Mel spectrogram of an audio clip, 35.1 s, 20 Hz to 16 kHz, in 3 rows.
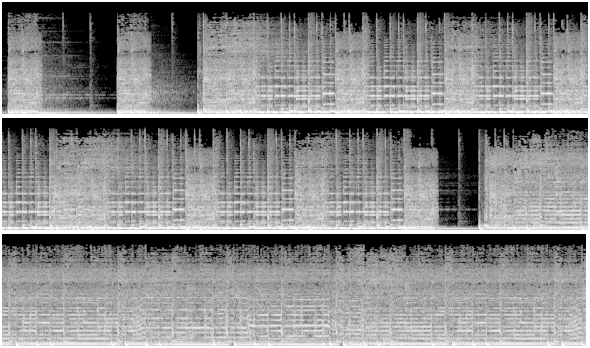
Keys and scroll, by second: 0.0-1.1 typing, 4.9 space, 5.3 space, 9.8 shift+x, 11.3 shift+a, 15.4 ctrl+v, 16.1-16.6 typing, 16.9 Return, 17.9 ctrl+g, 18.7-19.9 typing, 21.3 shift+a, 22.3 shift+a, 30.5 Tab, 30.5 s, 31.5 Tab, 33.0 shift+a.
